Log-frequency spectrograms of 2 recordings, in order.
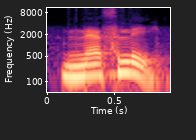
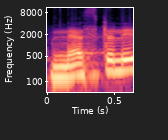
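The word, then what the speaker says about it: Nestlé: match match ठीक है एन ए एस टी एल नेसले ठीक है क्या पढ़ेंगे नेसले नेले नहीं नेसले ऐसे ही डब्लू आई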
